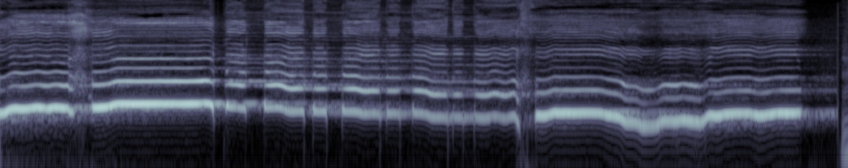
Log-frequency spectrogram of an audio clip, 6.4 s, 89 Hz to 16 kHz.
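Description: A man singing a wordless vocal run on an 'ooh' into a Movo VSM-5 microphone with reverb added, as a sound test of the mic. One unbroken line of held notes that steps up early on, drifts slowly back down, dips lower about five seconds in and then comes back up.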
